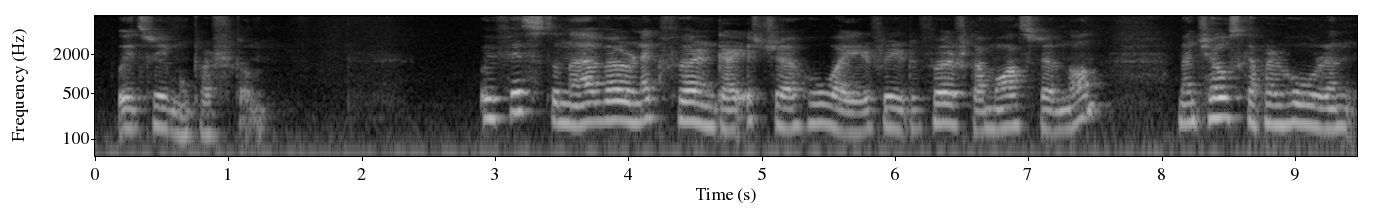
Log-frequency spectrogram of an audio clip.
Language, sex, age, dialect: Faroese, female, 15-35, Norðurstreymoy/Eysturoy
